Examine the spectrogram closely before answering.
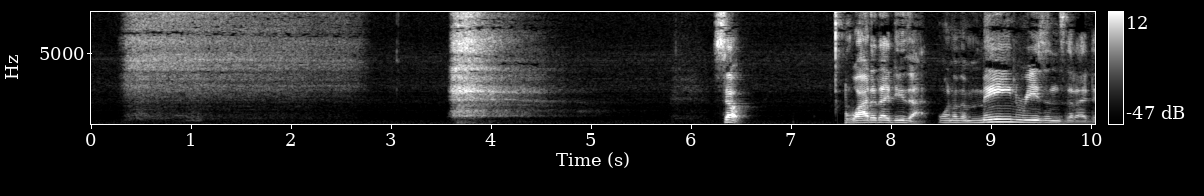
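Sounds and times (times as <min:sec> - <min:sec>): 
deep breath: 0:00.3 - 0:02.8, 0:03.6 - 0:05.2, 0:05.8 - 0:06.2
speech: 0:06.3 - 0:06.6, 0:07.6 - 0:10.0.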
